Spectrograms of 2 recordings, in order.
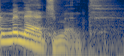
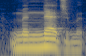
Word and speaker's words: management: A pronúncia de gestão não é management. Management e sim management. Management. A tônica tá aqui, tá?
